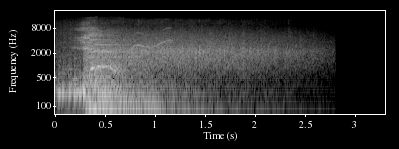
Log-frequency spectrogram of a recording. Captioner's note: cheers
